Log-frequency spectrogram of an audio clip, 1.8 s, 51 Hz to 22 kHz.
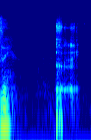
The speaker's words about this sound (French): Ah, ce Rot était commandité par... Labat Bleu Dry 6.1.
